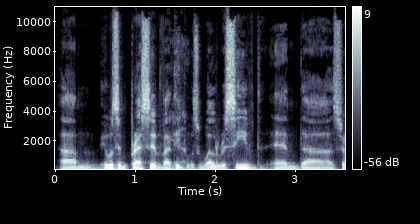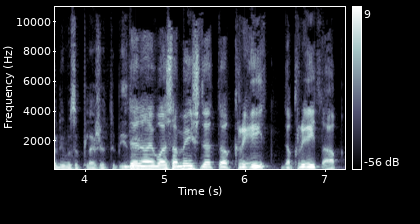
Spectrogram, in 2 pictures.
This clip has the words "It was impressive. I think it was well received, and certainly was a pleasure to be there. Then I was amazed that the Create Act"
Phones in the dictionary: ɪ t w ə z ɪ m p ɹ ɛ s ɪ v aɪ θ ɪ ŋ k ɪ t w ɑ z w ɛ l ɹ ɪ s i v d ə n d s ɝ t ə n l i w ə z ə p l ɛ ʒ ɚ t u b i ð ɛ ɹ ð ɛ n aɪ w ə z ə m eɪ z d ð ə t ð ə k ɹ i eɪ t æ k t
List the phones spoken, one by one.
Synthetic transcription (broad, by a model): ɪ t w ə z ɪ m p ɹ ɛ s ɪ v aɪ θ ɪ ŋ k ɪ t w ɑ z w ɛ l ɹ ɪ s i v d ə n d s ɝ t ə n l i w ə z ə p l ɛ ʒ ɚ t u b i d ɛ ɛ n aɪ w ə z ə m eɪ s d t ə t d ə k ɹ i eɪ t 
